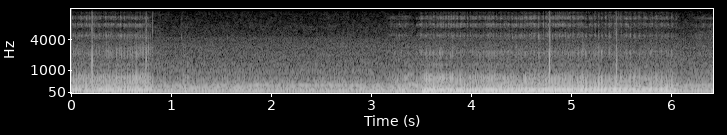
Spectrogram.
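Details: Male napping on his back on a couch, mouth open, drooling: very loud, rough, vibrating snores, some higher-pitched; snores louder lying on his back; heavy snoring.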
